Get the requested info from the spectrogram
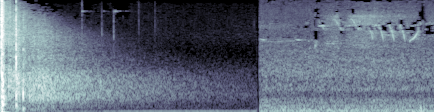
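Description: A quick burst of gunshots, a few strikes close together, then a long echoing tail that dies away over about two and a half seconds. It cuts suddenly to steady outdoor background noise with faint bird chirps.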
